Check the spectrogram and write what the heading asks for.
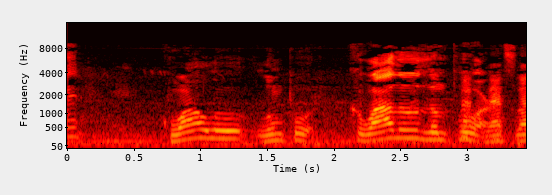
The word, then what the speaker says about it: Kuala Lumpur: Kuala Lumpur.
